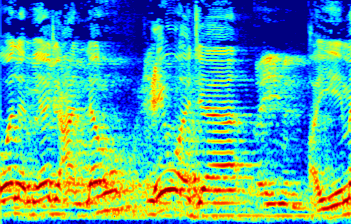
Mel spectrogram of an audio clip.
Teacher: هي سكتة لطيفة من دون أخذ نفس بنية الاستئناف · Term: السكت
